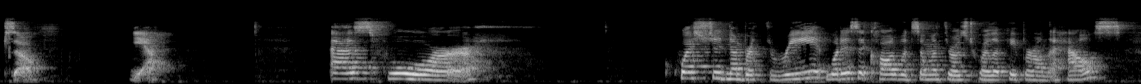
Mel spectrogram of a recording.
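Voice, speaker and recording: A young woman of eighteen from Texas, casual and a little unsure, filling gaps with ums as she answers questions for her viewers. Her voice sits a bit high. The room around her echoes. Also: takes it slowly, long pauses. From Texas, United States. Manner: chatty and unsure, many ums and little laughs. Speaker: vlogger doing an accent tag. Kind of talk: casual talk to camera, reading questions and word list.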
